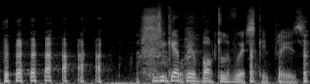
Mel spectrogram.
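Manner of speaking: slow, high put-on English voice dropping on "please"; mock-refined English accent. Traveller begging for whiskey, slow mock-refined English accent. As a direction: draw the polite request out in mock-refined English. Continues joke polite traveller voice.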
